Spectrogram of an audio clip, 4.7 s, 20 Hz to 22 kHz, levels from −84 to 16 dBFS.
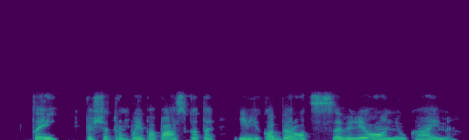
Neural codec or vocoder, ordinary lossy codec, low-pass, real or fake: none; Opus, 32 kbps; 7.2 kHz; real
